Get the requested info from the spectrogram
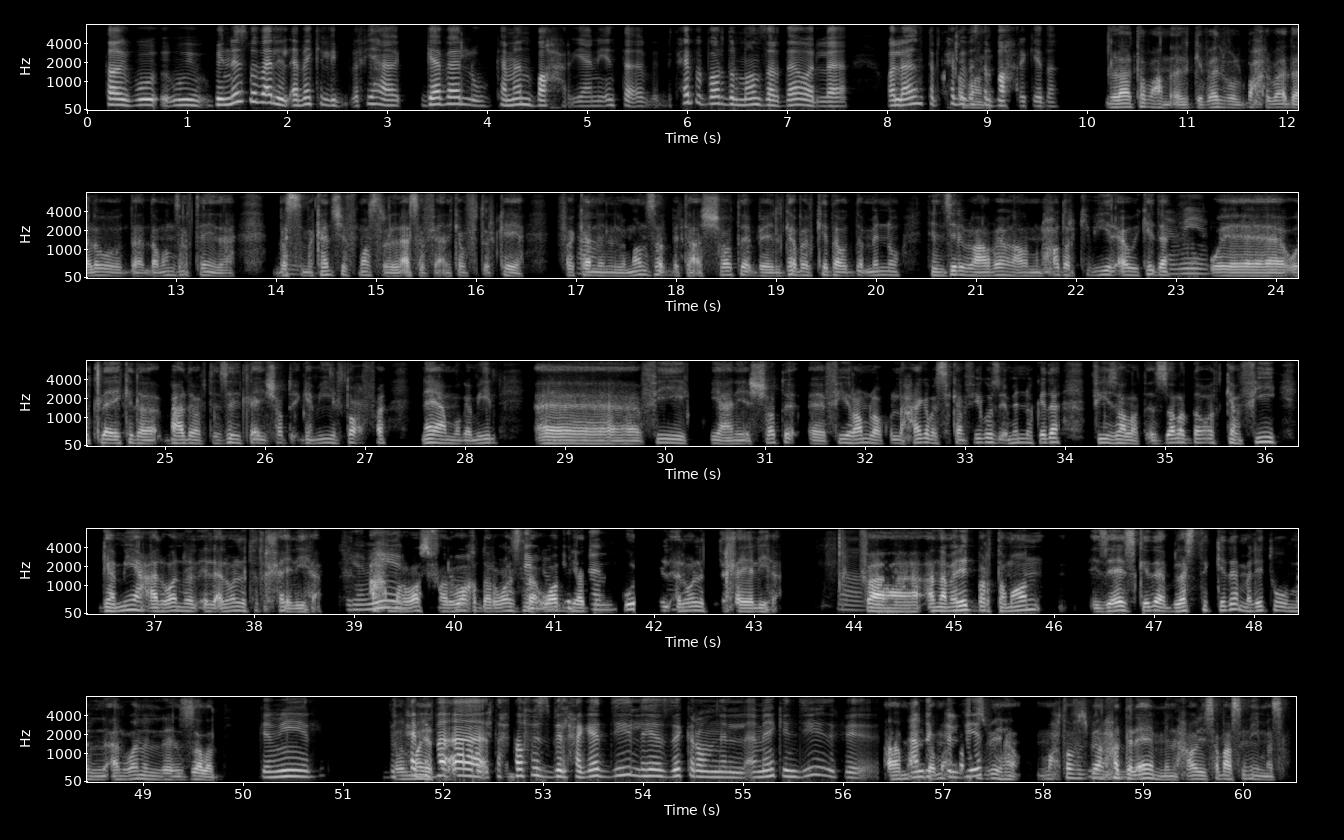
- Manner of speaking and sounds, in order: tapping; other background noise
- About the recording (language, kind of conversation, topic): Arabic, podcast, إحكيلي عن مكان طبيعي أثّر فيك؟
